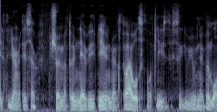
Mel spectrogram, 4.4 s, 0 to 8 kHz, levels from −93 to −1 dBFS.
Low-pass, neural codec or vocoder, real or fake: 7.2 kHz; autoencoder, 22.05 kHz, a latent of 192 numbers a frame, VITS, trained on many speakers; fake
